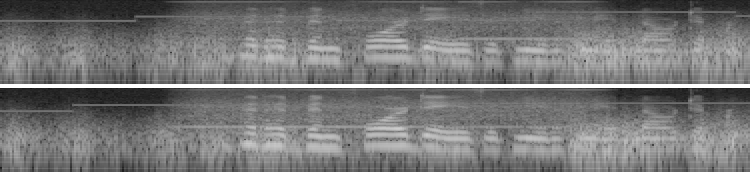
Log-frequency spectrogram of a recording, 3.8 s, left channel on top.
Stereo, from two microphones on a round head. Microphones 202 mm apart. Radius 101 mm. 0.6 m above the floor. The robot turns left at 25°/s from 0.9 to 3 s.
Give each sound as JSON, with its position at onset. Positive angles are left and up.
{"t": 1.1, "sound": "a woman speaking", "azimuth_deg": -115}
